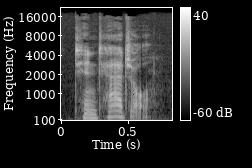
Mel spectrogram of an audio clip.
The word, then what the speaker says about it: Tintagel: But she did check, and Tintagel is pronounced Tintagel. She says, most words in both Cornish and Welsh, and I guess Gaelic, are pronounced with quite hard consonants. My pronunciation of Tintagel is correct.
